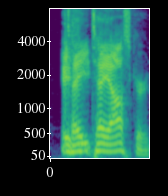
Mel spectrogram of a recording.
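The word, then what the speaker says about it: Teoscar: Tay Oscar.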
